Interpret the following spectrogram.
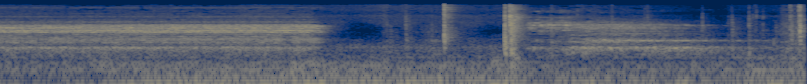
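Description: Ultraman Decker transformation toy playing an electronic sound effect from its small speaker, which cuts off suddenly about one and a half seconds in. Two sharp plastic clicks follow as the toy is handled.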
